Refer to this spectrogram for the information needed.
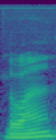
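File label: "luan", pinyin, Mandarin Chinese, second tone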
